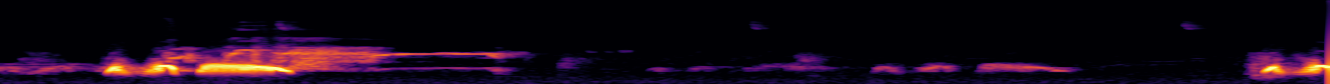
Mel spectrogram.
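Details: Lure spotted dove with a 'thổ cục đình' voice, calling wild doves. One full deep phrase of clipped notes and a long coo, a high thin whistle overlapping, faint twitters after, and the next phrase starting at the end.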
